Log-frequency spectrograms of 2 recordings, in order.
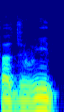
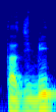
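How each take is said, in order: First: The middle consonant is a w sound. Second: The middle consonant is a b sound. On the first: The speaker calls it right. "শব্দটা তাজউইদ" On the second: The speaker calls it wrong. "তাজবিদ না"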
